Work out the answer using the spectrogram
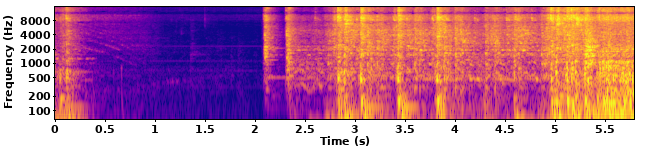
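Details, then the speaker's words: Big-cam 454 Chevy big block on an engine stand, early start with no tuning, built for a rat rod: fires and settles into loud uneven chop about three beats a second; lumpy idle; camera mic may exaggerate knock. "it makes it sound more like it's got a rod knock and then it's got a lope but when you're listening to it stand there beside it it sounds good"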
